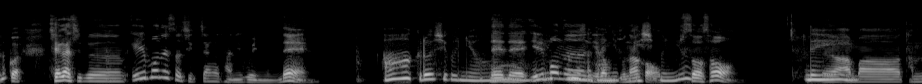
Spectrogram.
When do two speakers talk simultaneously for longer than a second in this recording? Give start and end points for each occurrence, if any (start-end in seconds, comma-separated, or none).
4.9-6.9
